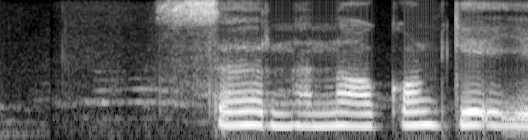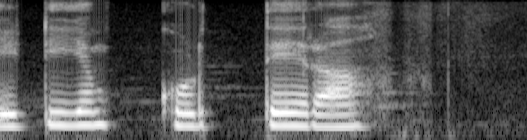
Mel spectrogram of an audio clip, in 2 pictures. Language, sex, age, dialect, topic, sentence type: Kannada, female, 18-24, Dharwad Kannada, banking, question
